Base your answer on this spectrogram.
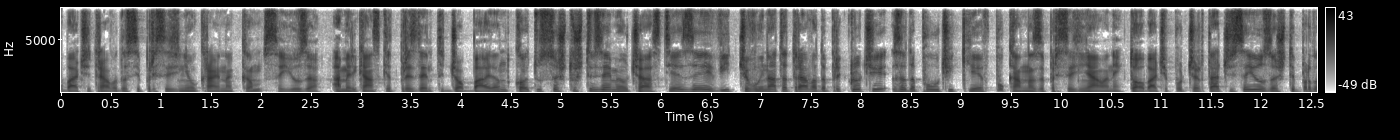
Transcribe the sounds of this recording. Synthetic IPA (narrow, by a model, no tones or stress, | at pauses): obat͡ʃɛt̪ɾʲabvəd̪ɐsɛpɾisɐjd̪ʲiniʊkɾajnəkɐmsɐjuzəɐmɛɾikanskijət̪̚pɾɛzʲid̪ɛnt̪d͡ʒɔbajd̪ɛnkɔjt̪ʊsɤʃt̪ʊʃt̪ɛvzɛmɛʊt͡ʃast̪iɛzɐjɐvit͡ʃɛvojnat̪ət̪ɾʲabvəd̪ɐpɾiklʲut͡ʃizɐd̪ɐpolˠut͡ʃikʰiɛfpokanəzɐpɾisɐjd̪inʲavɐnɛt̪ɔjobat͡ʃɛpot͡ʃːɛɾt̪at͡ʃɛsɐjuzəʃt̪ɛpɾod̪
